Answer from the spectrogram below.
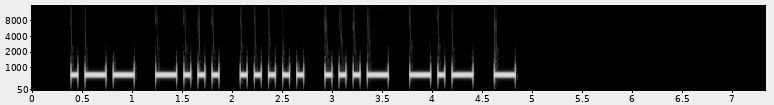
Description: Morse code, heard as a keyed tone, about 17 wpm, 700 Hz. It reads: WB5VKT
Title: USA Call Signs - 6 Characters - Repeated 3x - 17wpm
